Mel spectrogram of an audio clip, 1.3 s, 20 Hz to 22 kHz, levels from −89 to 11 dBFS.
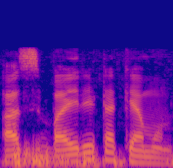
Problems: constant background noise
